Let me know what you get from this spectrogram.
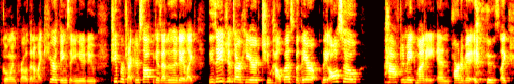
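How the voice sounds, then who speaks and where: A woman's voice: a little high, expressive, a little fast, pushed and bright. A young woman hosting a casual, chatty online show in a playful, teasing, informal way. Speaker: talk show host. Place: remote livestream.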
